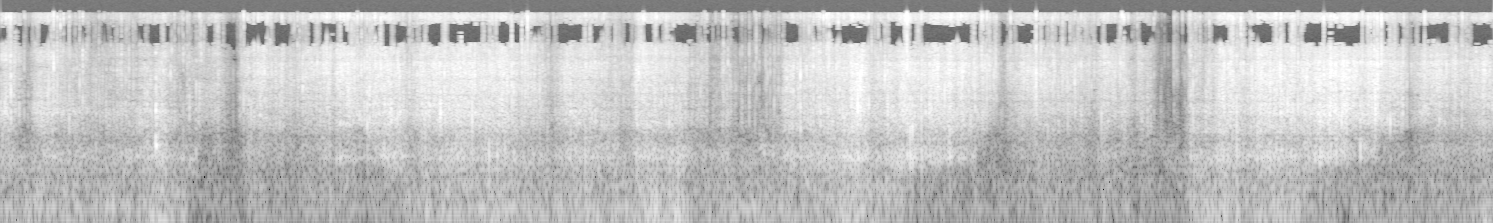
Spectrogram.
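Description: Long nails scratch, grip and crumple a soft, hollow, empty burlap Christmas stocking with a plaid appliqué letter A. The sound is a continuous bright, dry crinkling and rasping of the jute fabric, swelling and fading in waves with a few brief pauses.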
